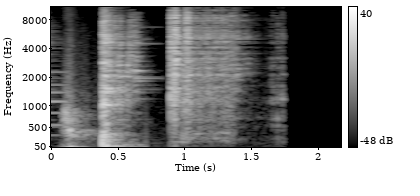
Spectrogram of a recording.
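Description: Layered sword-fight sound effects: a quick run of sharp metallic hits and crashes, each trailing off in a noisy scrape, then cutting to silence near the end.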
